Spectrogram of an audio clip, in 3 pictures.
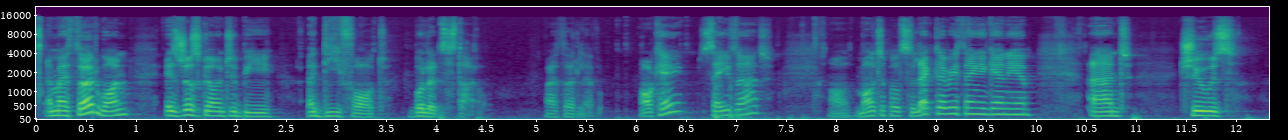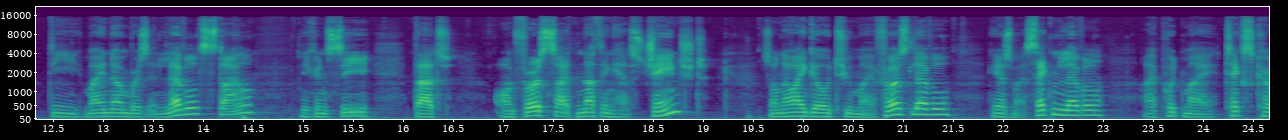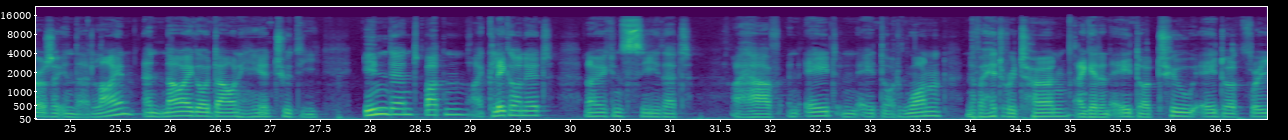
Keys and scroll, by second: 9.5 super+a, 36.0 Return.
